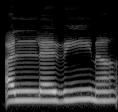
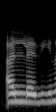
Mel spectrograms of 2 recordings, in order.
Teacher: زبان تھوڑی سی باہر آئے گی ذال کا مخرج پہ، الذین، اور یا ساکن سے پہلے زیر ہے تو 2 کاؤنٹ ہوئے گا۔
